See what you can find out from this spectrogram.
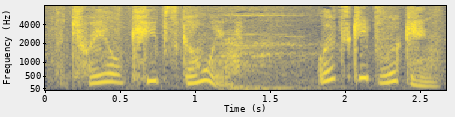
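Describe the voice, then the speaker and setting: A woman's voice: high voice, very animated, unhurried, background noise. An actress playing a confident, teasing young female mage librarian in a video game, with a coy, poised manner. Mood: coy, intrigued. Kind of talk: video game character acting. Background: game music.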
